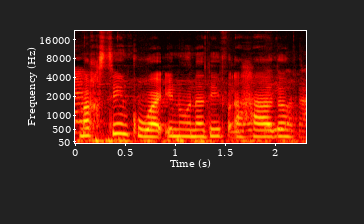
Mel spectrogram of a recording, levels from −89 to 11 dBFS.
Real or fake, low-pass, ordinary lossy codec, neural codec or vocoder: real; none; none; none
